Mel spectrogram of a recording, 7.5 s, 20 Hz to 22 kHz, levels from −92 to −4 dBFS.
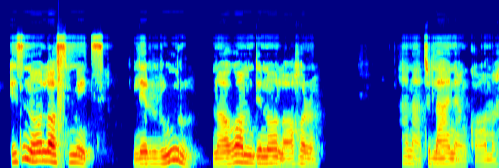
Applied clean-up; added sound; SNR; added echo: none; none; none; none.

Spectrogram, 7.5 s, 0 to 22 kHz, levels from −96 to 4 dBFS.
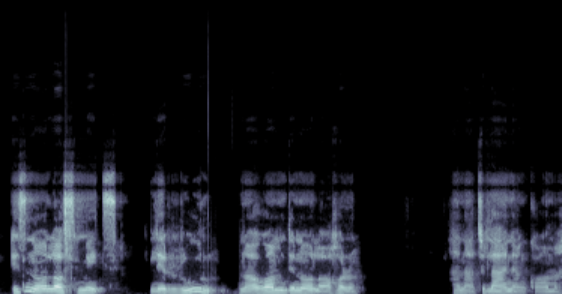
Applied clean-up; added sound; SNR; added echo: neural mask model Resemble Enhance denoiser.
